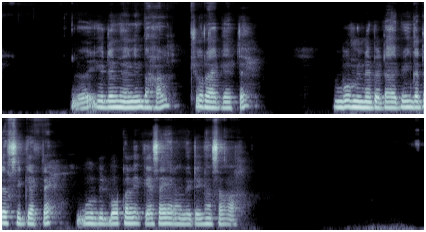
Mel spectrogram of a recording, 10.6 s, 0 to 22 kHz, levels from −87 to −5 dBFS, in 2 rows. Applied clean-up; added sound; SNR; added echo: neural mask model Resemble Enhance denoiser.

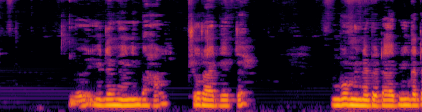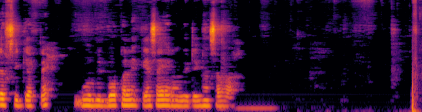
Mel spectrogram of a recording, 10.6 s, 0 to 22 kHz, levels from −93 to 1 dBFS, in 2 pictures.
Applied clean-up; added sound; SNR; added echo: classical method Wiener filter.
